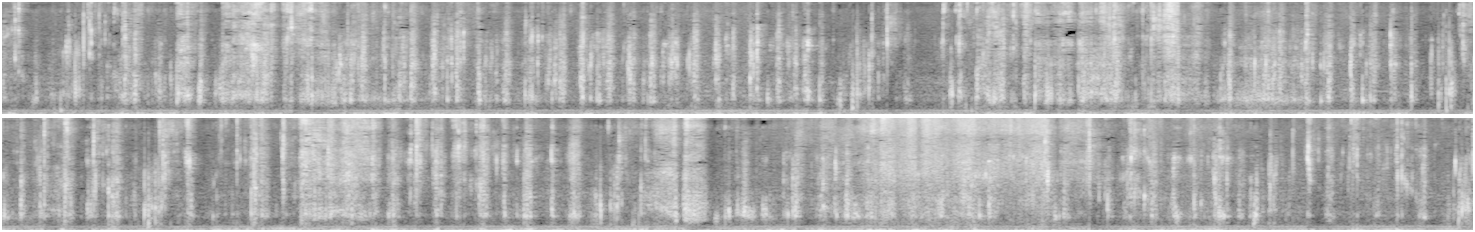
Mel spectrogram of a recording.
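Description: Eating sounds: chewing and biting of soft, chewy braised meat, with many small smacks and clicks in quick, irregular succession and the crunch of a raw garlic clove being bitten about midway.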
